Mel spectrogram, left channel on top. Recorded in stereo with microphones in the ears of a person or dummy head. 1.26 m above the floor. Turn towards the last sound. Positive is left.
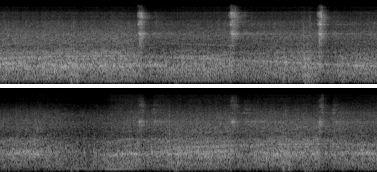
turn(degrees=50)  # may be behind; listen again after turning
